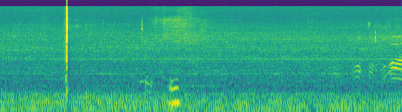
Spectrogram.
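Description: An iron club striking a golf ball once, a single sharp click about a second and a half in, over a steady low outdoor rumble.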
